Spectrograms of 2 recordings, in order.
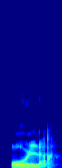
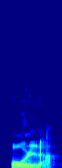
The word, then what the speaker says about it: hola: important to say that in Spanish we don't pronounce the h the H is mute now how do you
